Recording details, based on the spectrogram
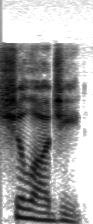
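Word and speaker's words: shilajit: The remarkable superfood we're discussing today is called chiligit, pronounced chilagit, a rare resin-like substance that oozes from cracks in the Himalayan rocks during summer months.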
